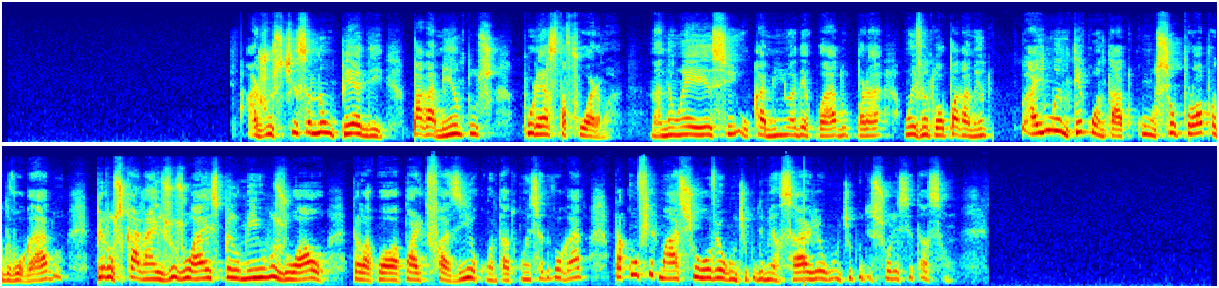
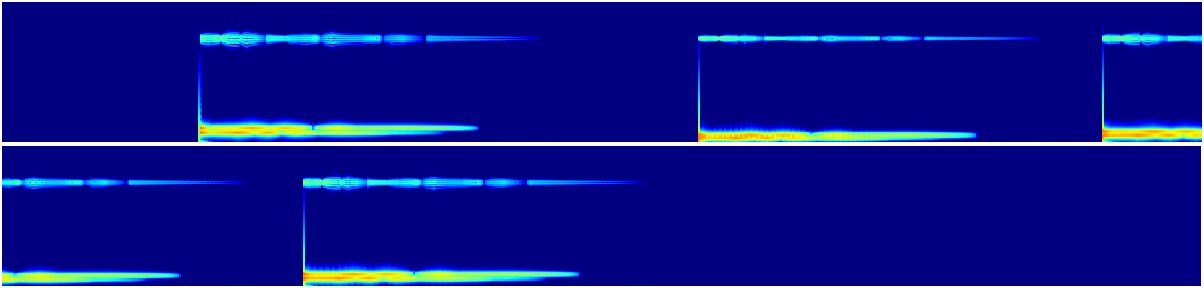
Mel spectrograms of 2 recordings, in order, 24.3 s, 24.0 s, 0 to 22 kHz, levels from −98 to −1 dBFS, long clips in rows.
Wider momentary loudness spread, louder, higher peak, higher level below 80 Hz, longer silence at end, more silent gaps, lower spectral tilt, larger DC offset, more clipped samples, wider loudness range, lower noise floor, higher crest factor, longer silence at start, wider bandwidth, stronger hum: second, 11 LU vs 20 LU; first, -16 LUFS vs -33 LUFS; first, -4 dBFS vs -14 dBFS; about the same, -68 dBFS vs -64 dBFS; second, 2.7 s vs 6.4 s; second, none vs 5.44-6.97 s, 10.43-11.00 s, 14.45-15.00 s; second, -5 dB/octave vs -9 dB/octave; neither; neither; second, 7 LU vs 13 LU; about the same, -73 dBFS vs -76 dBFS; second, 14 dB vs 24 dB; first, 2.4 s vs 1.95 s; first, 12.5 kHz vs 9.2 kHz; neither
